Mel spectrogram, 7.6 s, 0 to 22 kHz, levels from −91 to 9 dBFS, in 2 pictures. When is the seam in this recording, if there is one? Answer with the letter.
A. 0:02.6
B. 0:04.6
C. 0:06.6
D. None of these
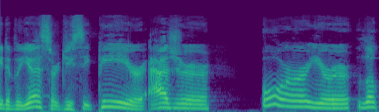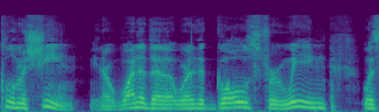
D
